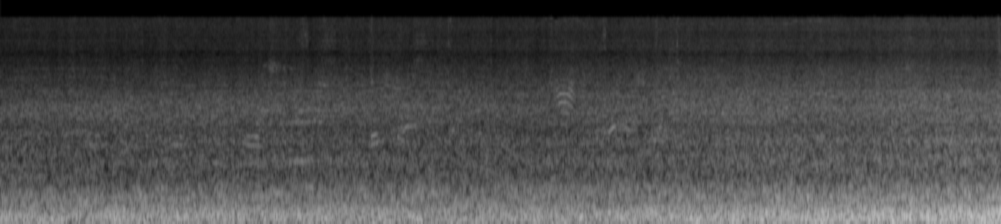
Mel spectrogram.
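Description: Ocean surf breaking on a sandy beach: a steady low rumble of waves and wash, growing louder over the last few seconds.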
